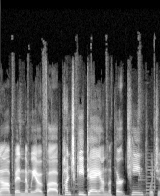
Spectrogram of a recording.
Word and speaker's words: Paczki: Hey, so yeah, tell us about Paczki.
